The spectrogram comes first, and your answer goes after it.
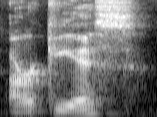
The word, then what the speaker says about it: Arceus: pokemon's name pokemon legends arceus with a hard k i'm in the arceus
